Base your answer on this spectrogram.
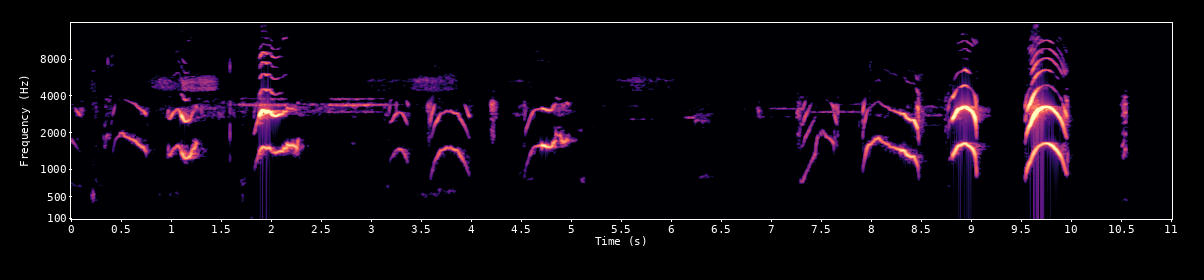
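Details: Several kittens give loud, high, arching meows. Soft scattered mews come first, then a silent gap. A new run builds steadily louder and ends in three strong, rising-falling cries.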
